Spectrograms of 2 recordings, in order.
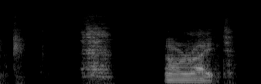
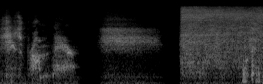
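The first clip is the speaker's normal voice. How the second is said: whisper; 15 dB quieter than usual. Pretend. Joking secret about his wife.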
